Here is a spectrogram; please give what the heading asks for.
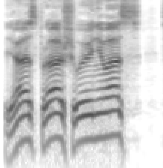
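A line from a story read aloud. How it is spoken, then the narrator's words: Fierce bark. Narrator (Russian): свирепо рявкнул офицер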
